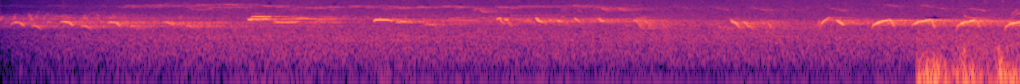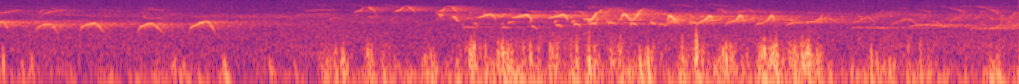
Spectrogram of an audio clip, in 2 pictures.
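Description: Small birds chirping and calling in a busy chorus of short, quickly repeated notes. About halfway through, a low rushing noise cuts in abruptly and grows louder, becoming the loudest sound by the end.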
